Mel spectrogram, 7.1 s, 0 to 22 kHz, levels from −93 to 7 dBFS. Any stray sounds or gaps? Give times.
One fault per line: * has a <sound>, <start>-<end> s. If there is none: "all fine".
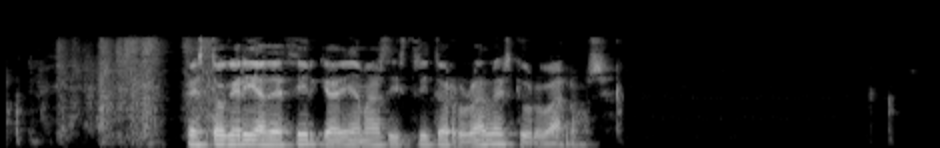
all fine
